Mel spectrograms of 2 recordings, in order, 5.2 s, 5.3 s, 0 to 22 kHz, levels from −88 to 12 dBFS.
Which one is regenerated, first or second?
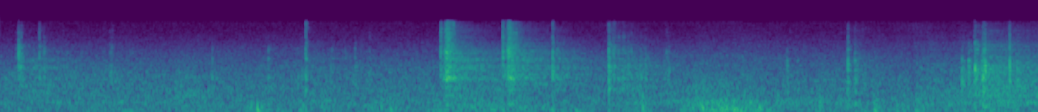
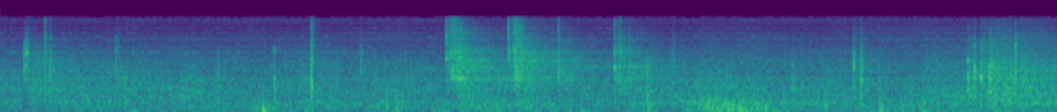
second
